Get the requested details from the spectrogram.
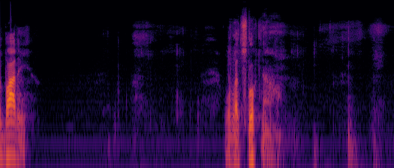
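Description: A middle-aged man speaks calmly into a clip-on microphone.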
